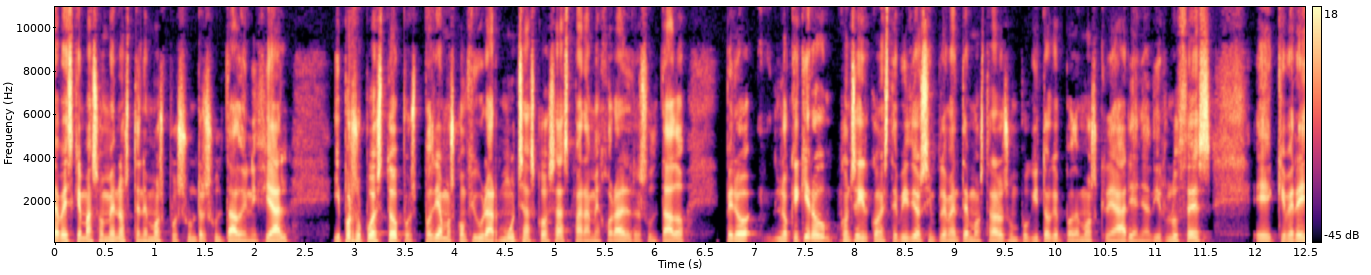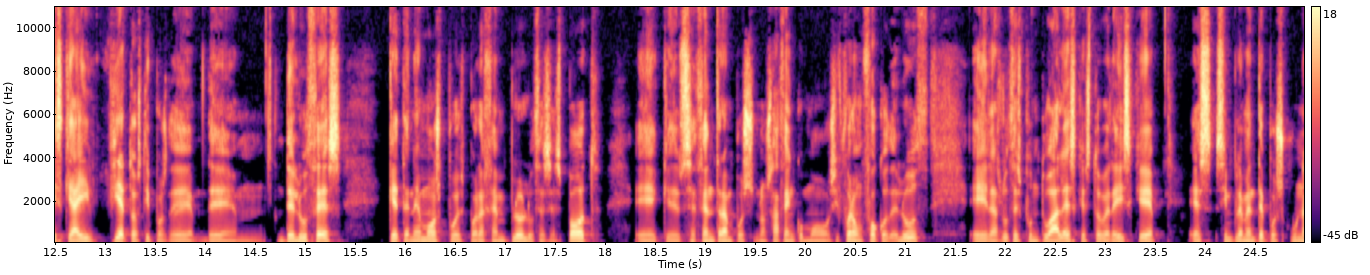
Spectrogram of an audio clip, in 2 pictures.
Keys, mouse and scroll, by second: 0.2 middle click, 5.8 middle click, 9.7 middle click, 10.5 alt+a, 15.1 shift+a, 22.1 click, 22.8 middle click, 24.6 g.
